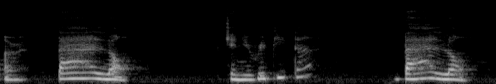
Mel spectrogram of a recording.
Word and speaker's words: ballon: It's called un ballon. Can you repeat that? Ballon. Let's see how many syllables is in ballon. How many times do we clap our hands? Ballon. Deux syllabes.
